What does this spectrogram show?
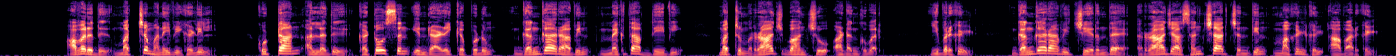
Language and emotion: Tamil, neutral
